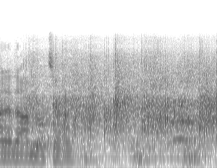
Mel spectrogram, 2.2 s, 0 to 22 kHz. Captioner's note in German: Beifall bei der CDU und dem BÜNDNIS 90/DIE GRÜNEN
